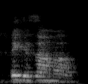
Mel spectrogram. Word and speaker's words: Leguizamo: It's Leguizamo.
